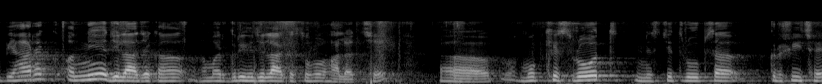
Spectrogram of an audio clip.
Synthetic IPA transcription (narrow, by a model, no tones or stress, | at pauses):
biɦaɾəkənjəd͡ʒilad͡ʒekãɦəməɾɡɾiɦd͡ʒilːakesəɦuɦalət̪̚t͡ʃʰɛ | mukʰjəsɾot̪nist͡ʃit̪ɾupsə̃kɾisit͡ʃʰɛ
